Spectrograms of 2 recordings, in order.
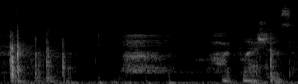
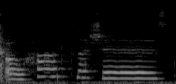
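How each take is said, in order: First: Whispered after a sigh, worn out. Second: Drawn-out, high, slow groan; exasperated groan. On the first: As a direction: breathe it out, exhausted. Sighing about hot flashes again. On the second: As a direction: moan it out, fed up with the heat. Complaining about hot flashes. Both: Real, not acted.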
